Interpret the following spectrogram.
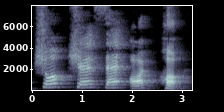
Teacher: इनका उच्चारण करते समय वायु कंठ से निकलकर किसी स्थान पर रगड़ खाकर बाहर निकलती है। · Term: ऊष्म व्यंजन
